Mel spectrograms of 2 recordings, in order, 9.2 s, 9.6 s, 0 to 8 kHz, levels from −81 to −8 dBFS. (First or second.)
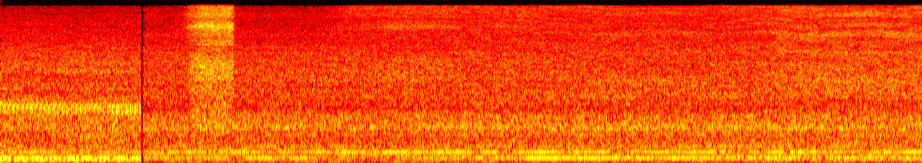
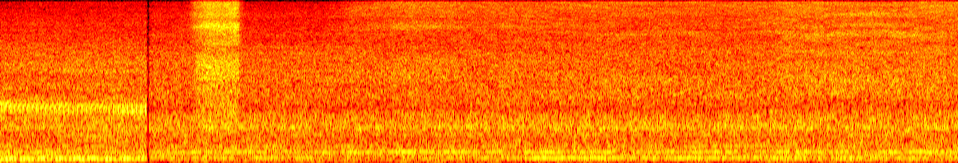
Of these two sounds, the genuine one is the first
